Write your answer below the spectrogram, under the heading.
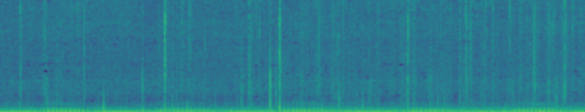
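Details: Close, rumbling cat purr with fine rapid vibration and gentle rises and falls, while fire crackles and occasional sharp pops sound in the background.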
